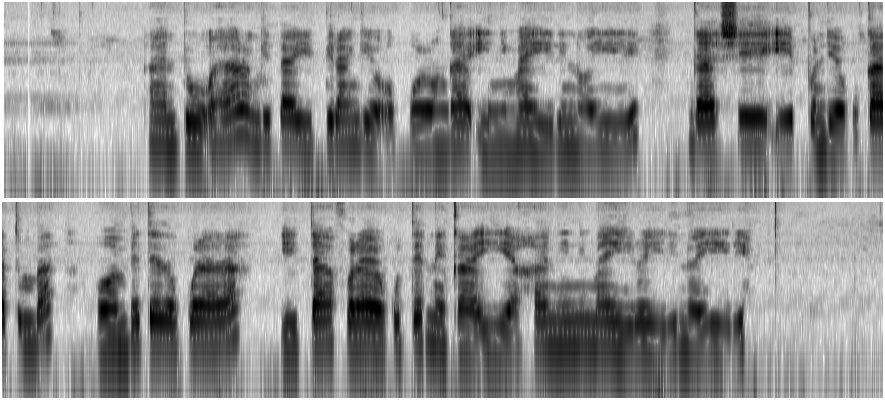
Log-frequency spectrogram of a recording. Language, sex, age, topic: Oshiwambo, female, 25-35, finance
